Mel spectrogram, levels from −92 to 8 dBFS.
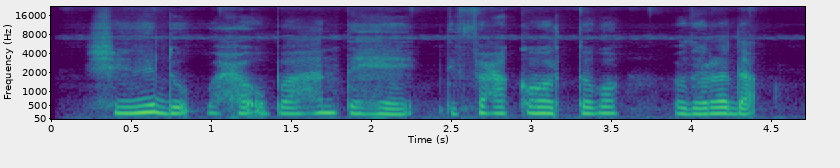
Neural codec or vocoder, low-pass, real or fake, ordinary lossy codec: vocoder, 44.1 kHz, 128 mel bands, Pupu-Vocoder; none; fake; none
